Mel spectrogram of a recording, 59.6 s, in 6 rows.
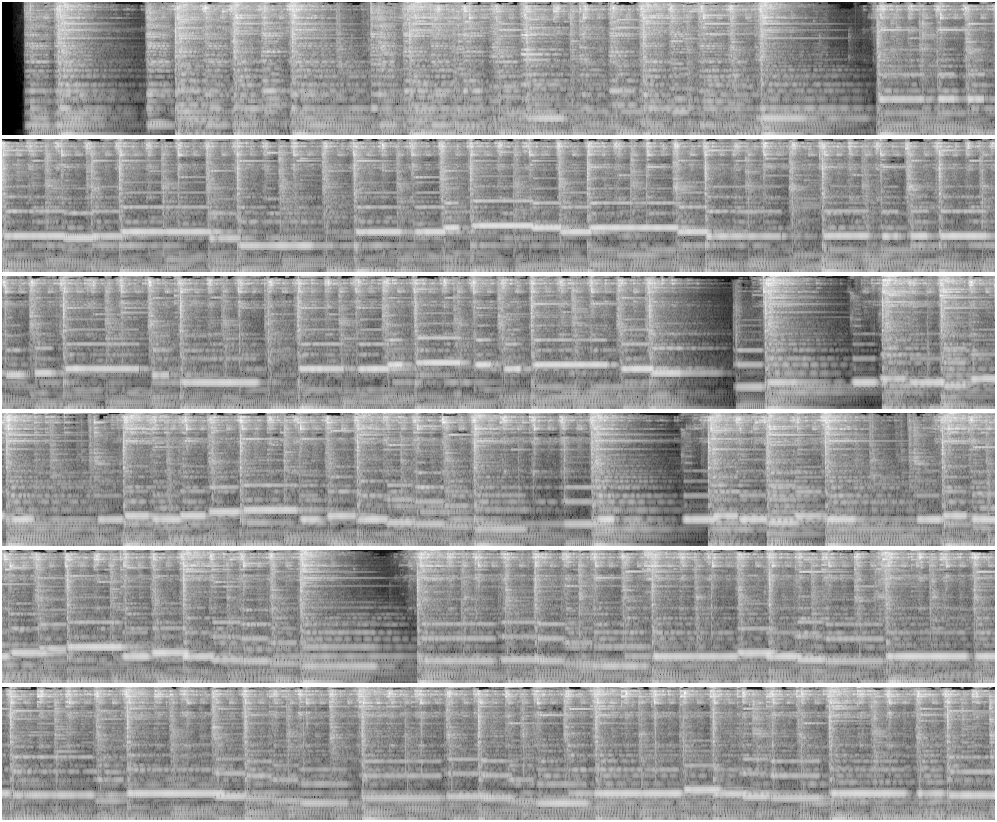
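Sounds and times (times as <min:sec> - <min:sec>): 
Christmas carol music: 0:00.2 - 0:59.5.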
